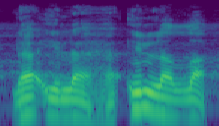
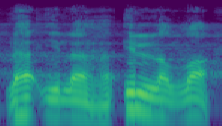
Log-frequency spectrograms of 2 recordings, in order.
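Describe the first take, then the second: No difference in how they are said.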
